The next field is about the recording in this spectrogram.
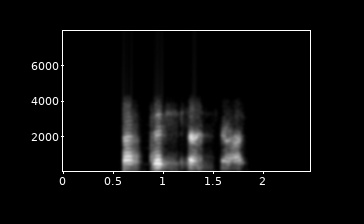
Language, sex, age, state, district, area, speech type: Hindi, female, 30-45, Bihar, Begusarai, rural, conversation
